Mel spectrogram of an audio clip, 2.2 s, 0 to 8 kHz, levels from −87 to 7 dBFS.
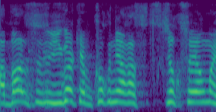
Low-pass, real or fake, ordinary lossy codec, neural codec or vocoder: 7.2 kHz; real; none; none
